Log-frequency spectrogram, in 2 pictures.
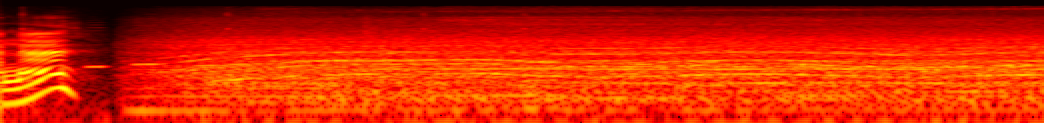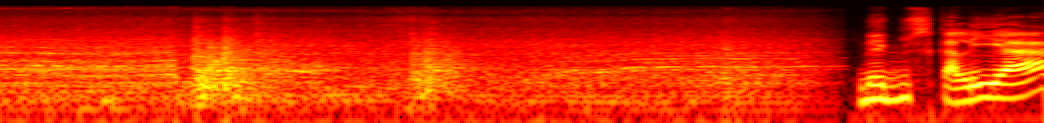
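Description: A drilling rig's engine hums steadily.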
